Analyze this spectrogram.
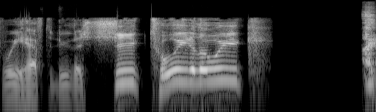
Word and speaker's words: Sheik: unless I'm here I've I've been saying it wrong this whole time it's not iron Shake it's iron sheep it is Chic it is not Shake yeah that'd be a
